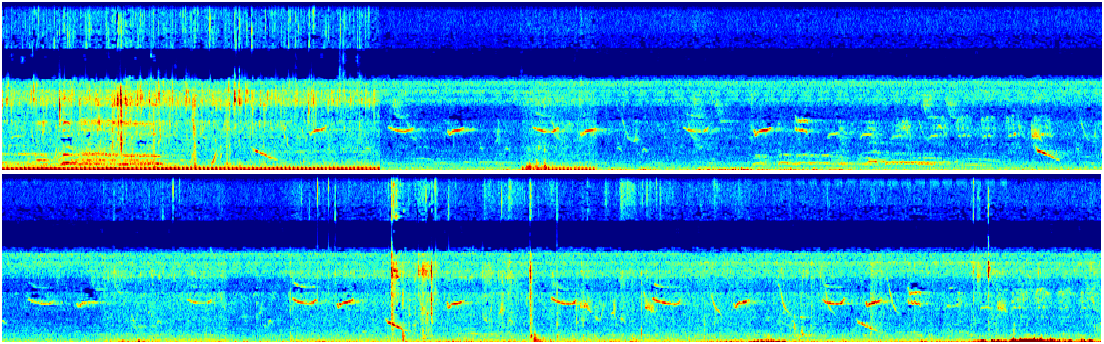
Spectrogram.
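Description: Small birds chirping, short calls repeated throughout with a few falling whistled notes. A low steady hum runs for about the first four seconds and then stops abruptly, and a few low thumps come near the end.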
